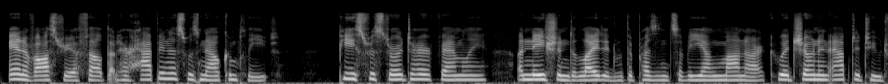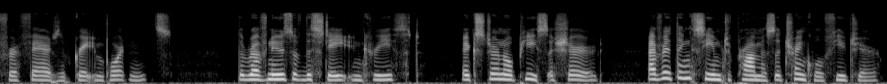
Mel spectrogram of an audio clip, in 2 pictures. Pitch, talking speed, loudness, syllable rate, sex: 210 Hz, 170 wpm, -19 LUFS, 6.2 syllables/s, female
